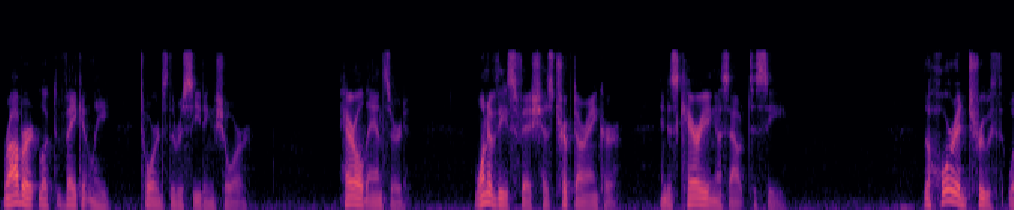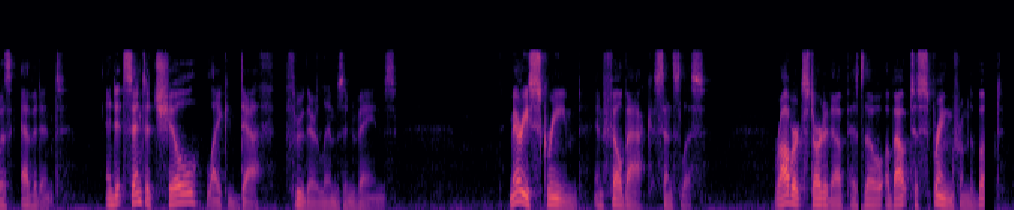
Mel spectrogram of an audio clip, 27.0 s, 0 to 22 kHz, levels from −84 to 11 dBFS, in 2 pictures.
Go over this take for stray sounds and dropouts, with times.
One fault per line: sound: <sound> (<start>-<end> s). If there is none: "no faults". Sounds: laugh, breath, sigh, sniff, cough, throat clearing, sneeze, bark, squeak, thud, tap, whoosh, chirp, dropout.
sound: dropout (25.0-25.0 s)
sound: dropout (26.6-26.8 s)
